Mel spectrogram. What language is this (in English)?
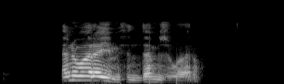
Kabyle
